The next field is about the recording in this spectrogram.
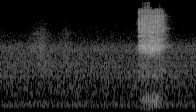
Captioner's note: blows raspberries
